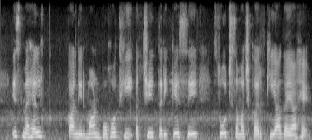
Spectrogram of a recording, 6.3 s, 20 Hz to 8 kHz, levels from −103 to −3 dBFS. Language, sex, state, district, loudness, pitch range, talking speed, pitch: Hindi, female, Uttar Pradesh, Ghazipur, -23 LUFS, 195-230 Hz, 155 wpm, 210 Hz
